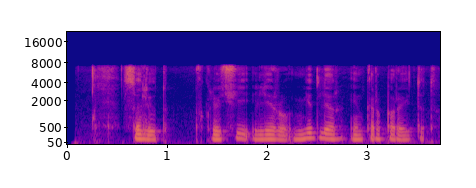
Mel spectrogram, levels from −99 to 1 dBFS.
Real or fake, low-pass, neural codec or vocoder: real; 7.2 kHz; none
